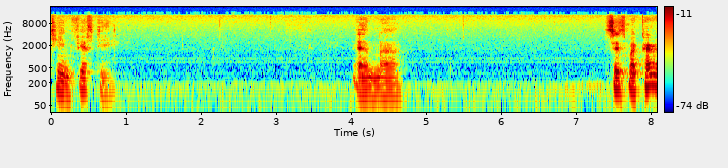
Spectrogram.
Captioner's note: pauses for 3 seconds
